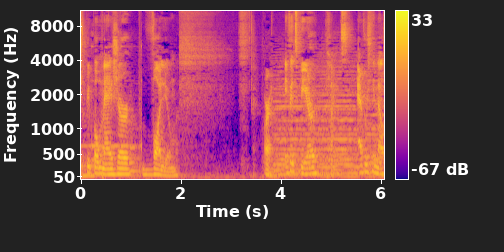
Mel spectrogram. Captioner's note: deep breath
